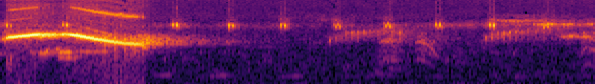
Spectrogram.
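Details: Puff-throated Babbler recorded in Thailand: a clear whistled note rising then sliding down, followed by softer chuckling and churring notes from the same species and a steady series of faint high ticks.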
